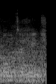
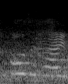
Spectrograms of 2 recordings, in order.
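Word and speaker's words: Alder Hey: I was saying to these guys before, I make such an effort to pronounce the H as well.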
